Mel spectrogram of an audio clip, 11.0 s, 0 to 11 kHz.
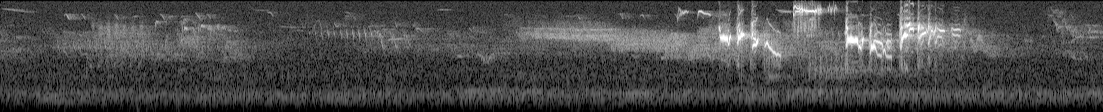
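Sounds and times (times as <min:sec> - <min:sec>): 
European robin Erithacus rubecula song: 0:07.4 - 0:09.6.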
